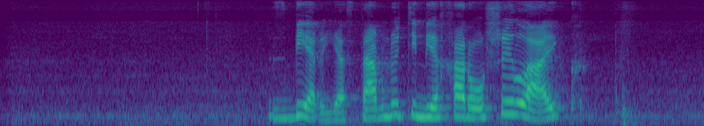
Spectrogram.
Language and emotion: Russian, positive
